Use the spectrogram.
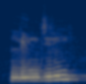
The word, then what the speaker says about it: lingerie: Lingerie.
